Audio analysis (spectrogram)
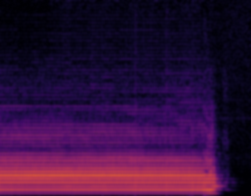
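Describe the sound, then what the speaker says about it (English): A trumpet holds a steady, bright E played with the first and second valves, sustained loud and close for about two and a half seconds before cutting off cleanly. "So we're going to use our first and second valve. This is called the note E."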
